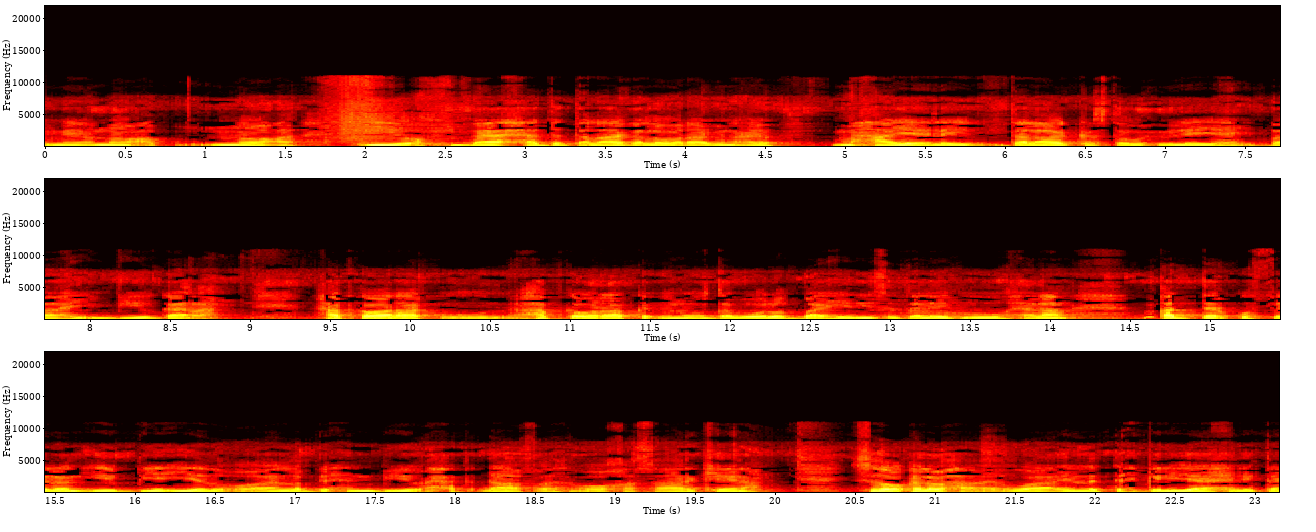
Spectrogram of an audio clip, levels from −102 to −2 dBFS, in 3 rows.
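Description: The speech has gritty, lispy s sounds and a synthetic-sounding treble that stops near 11.1 kHz, likely heavy HE-AAC compression at a very low bitrate, around 12 kbps.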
